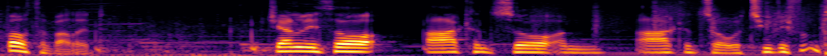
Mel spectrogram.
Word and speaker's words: Arkansas: You're learning that Arkansas isn't pronounced how it's You thought it was pronounced A Kansas. You been walking around thinking it's a Kansas. Arkansas or a what? Yeah, it's not a Kansas.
